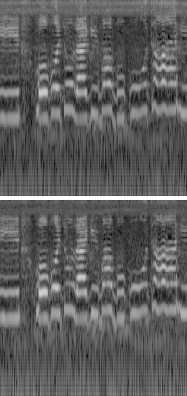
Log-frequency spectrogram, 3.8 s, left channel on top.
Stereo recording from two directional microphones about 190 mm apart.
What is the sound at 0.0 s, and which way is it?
Child singing, 20° left (ahead or behind).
